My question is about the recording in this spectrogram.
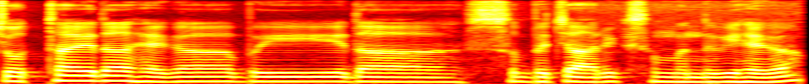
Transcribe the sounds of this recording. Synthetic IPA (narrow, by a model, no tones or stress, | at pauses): t͡ʃɔːt̪ʰːaːeːd̪aːɦɛːɡaːbəiːeːd̪aːsəbɪt͡ʃaːɾɪksəmbənd̪ʋiːɦɛːɡaː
